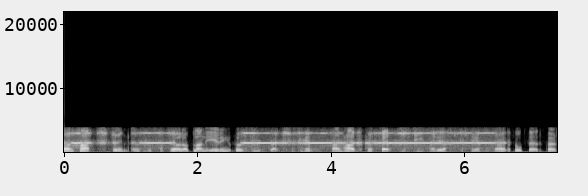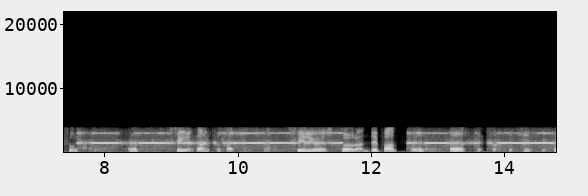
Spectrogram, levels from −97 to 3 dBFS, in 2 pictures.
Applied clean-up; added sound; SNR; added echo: neural diffusion model UNIVERSE++.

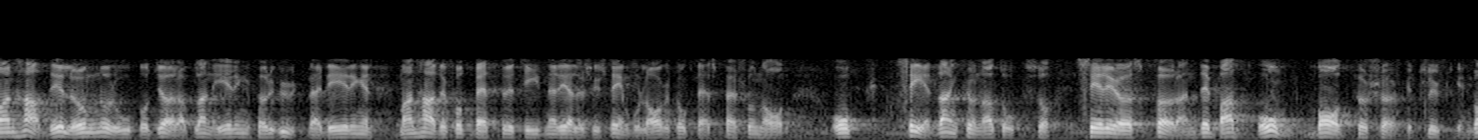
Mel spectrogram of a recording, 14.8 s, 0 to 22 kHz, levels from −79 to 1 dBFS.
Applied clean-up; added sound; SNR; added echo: none; none; none; none.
